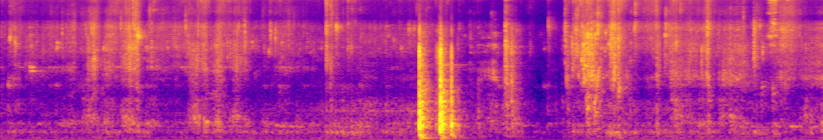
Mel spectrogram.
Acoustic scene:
kitchen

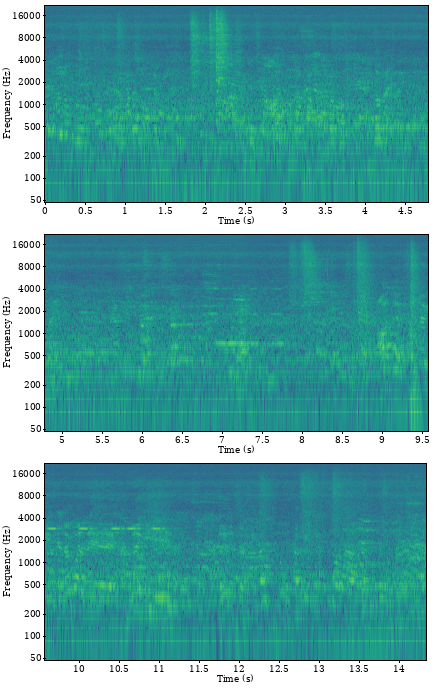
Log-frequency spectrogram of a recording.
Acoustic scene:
cafe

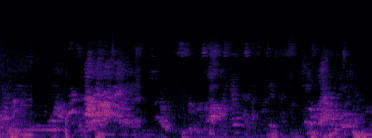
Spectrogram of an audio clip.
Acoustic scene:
crowded indoor space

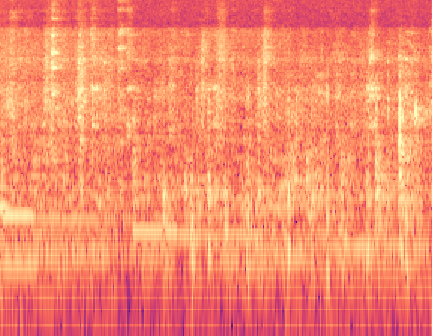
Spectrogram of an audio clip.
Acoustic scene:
restaurant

